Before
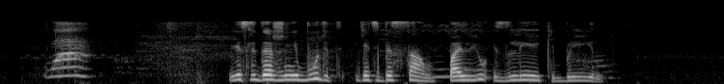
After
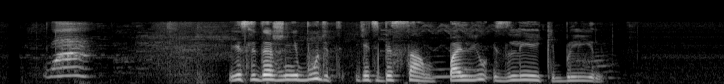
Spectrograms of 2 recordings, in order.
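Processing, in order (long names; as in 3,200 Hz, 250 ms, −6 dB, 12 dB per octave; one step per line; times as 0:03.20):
high-shelf EQ 2,800 Hz +8 dB
level +3.5 dB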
